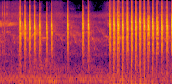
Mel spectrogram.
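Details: Eurasian tree sparrow singing its long nyerecet chatter: a handful of sharp high chirps, a brief pause, then a steady, fast volley of loud repeated chirps.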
